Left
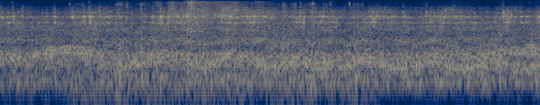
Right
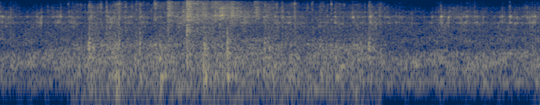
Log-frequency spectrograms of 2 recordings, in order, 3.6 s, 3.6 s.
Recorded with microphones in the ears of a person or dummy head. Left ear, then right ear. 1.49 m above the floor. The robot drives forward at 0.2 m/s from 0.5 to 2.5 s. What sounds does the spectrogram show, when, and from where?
1.0 s a dropped coin: 40° right (ahead or behind), 2 m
